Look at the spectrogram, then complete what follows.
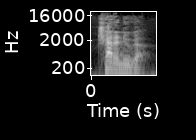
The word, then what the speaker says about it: Chattanooga: Chattanooga, not Chattanooga. I don't know how you say it. I'm not from your town. Chattanooga, that's how you say it.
